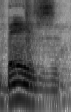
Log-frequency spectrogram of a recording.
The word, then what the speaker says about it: beige: On prononce beige.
